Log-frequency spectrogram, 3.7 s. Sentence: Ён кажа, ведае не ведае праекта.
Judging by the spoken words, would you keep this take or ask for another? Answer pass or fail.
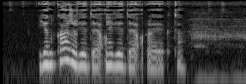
pass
